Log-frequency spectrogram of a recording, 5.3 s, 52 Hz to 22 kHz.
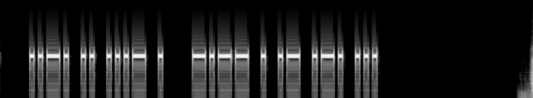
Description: Morse code, heard as a keyed tone, about 26 wpm, 700 Hz. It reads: FIVE YEARS
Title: Speed-Racing - Sets of 5 Words 28wpm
